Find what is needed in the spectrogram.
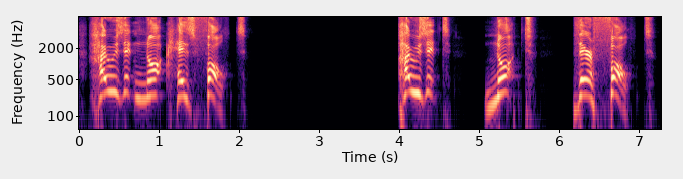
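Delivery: loud, high, slow furious yell; enraged shout. Real, not acted. Ranting to viewers about France, furious shout. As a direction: bellow the outrage at the viewers. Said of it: "I'm getting too enraged".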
